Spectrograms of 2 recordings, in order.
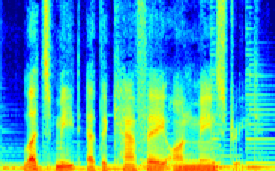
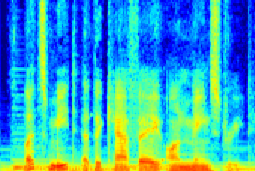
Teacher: Stress the location so it's clear where to go.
